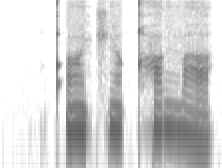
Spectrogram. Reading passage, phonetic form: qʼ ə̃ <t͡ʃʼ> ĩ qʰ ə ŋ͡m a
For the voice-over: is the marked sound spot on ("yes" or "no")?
no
